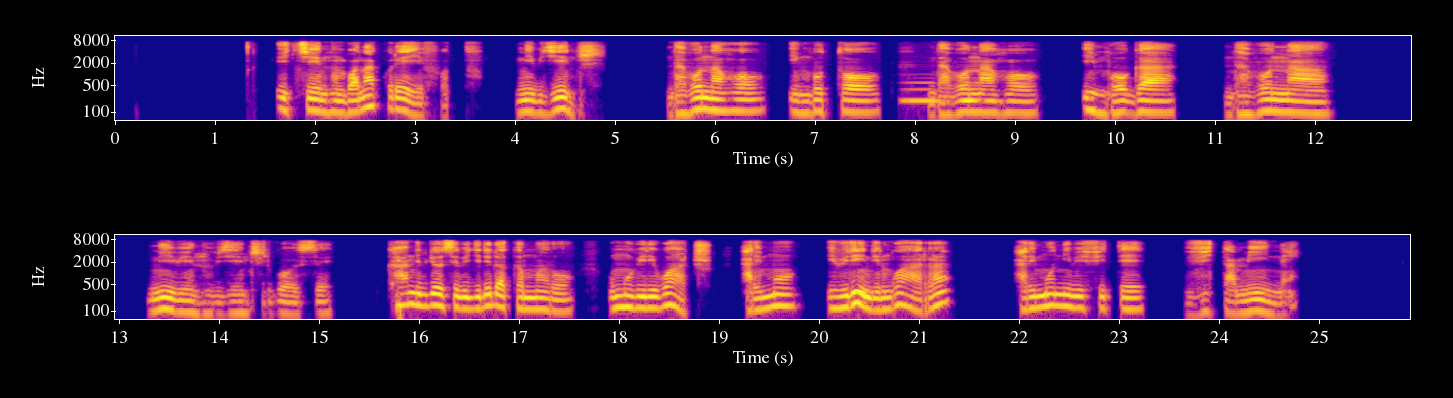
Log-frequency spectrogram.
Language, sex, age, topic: Kinyarwanda, male, 25-35, agriculture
